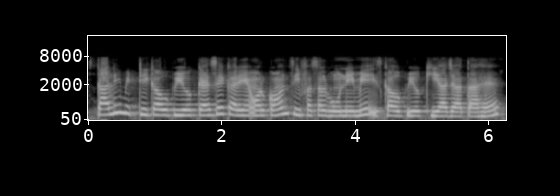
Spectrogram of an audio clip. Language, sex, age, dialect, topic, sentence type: Hindi, female, 25-30, Awadhi Bundeli, agriculture, question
